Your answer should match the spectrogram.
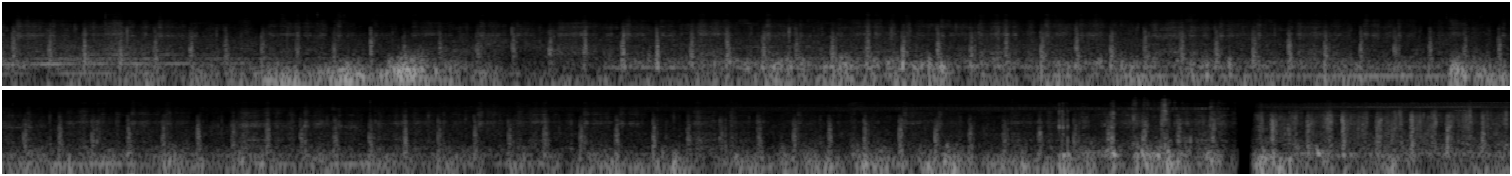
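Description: A runner's footfalls on a paved trail, a steady running rhythm of even, repeated steps.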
